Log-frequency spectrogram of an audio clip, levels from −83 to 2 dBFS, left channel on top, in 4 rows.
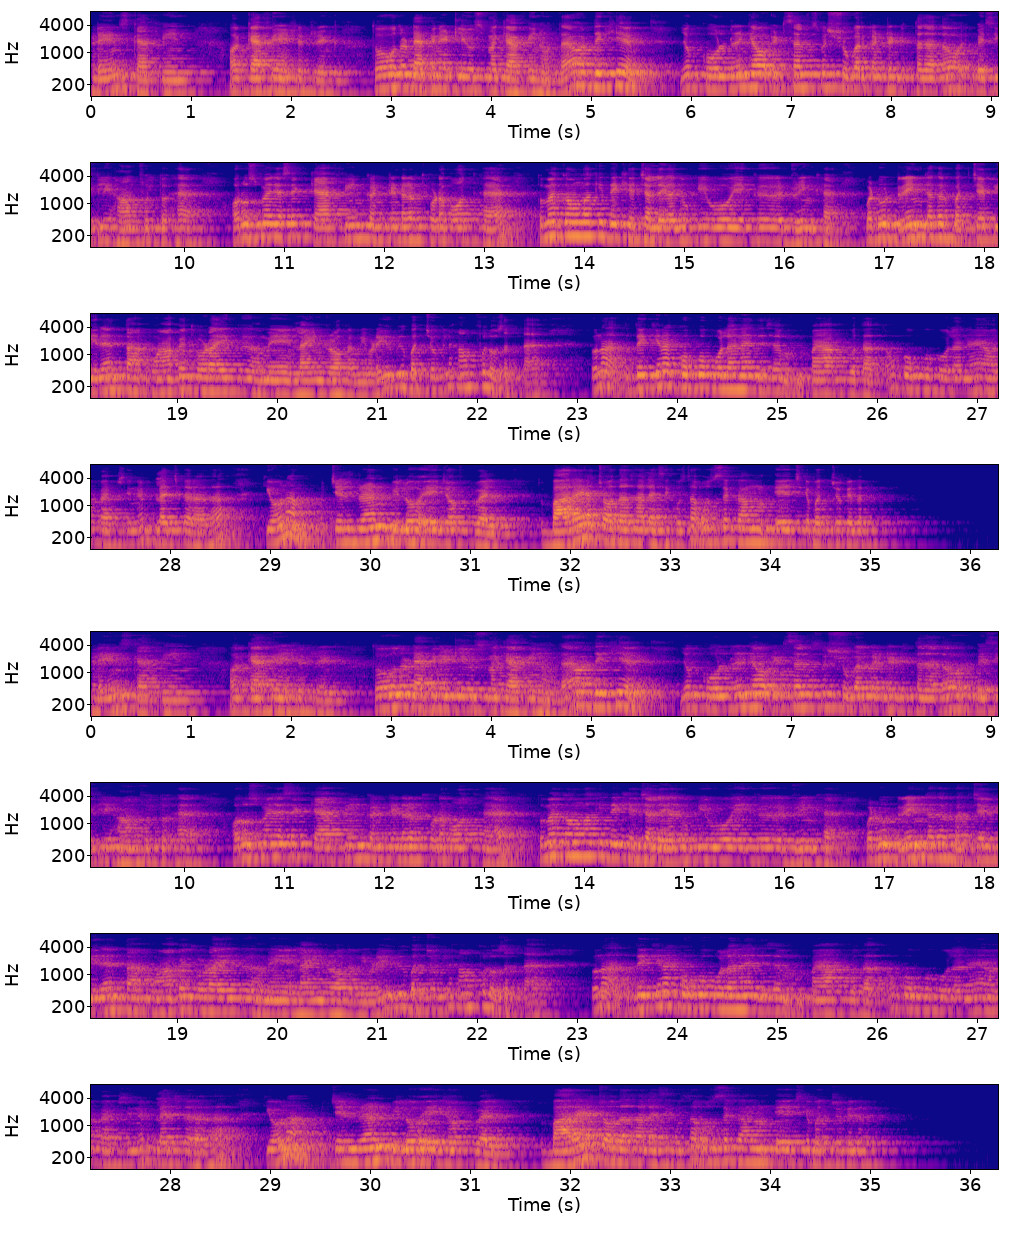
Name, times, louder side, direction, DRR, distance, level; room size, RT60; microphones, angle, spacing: voice 1, 0.0-13.3 13.5-22.6 23.1-31.3 31.7-34.9, left 1 dB, 35° left, 3 dB, 0.5 m, -27 dB
4.5 x 4.0 x 2.7 m, 1.1 s
head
